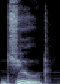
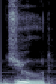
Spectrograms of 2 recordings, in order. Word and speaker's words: Jude: The J in the German Jude is pronounced exactly like the English Y in yes, youth, and yacht.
